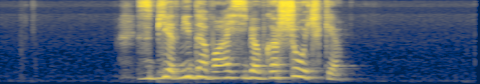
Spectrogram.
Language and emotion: Russian, angry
